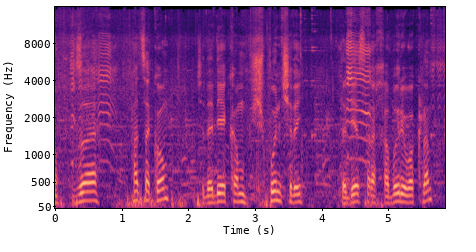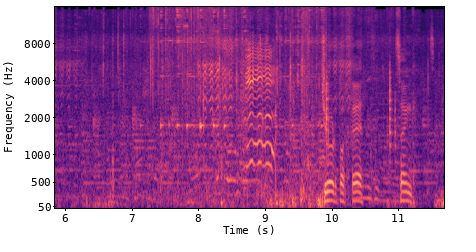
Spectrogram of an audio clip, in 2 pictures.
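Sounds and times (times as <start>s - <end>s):
goats and sheep bleating in a herder's grazing flock: 0.0s - 1.0s, 3.9s - 10.7s
speech: 0.0s - 5.9s, 9.9s - 11.4s.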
